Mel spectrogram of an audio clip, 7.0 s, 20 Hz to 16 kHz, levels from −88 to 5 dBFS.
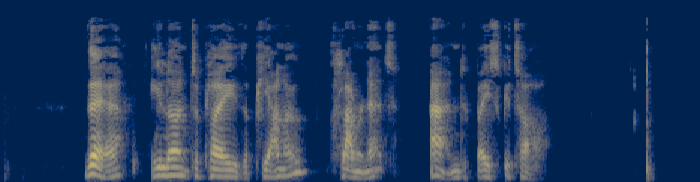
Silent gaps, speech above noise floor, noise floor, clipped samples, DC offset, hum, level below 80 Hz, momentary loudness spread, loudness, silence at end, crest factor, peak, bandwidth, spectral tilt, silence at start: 5.82-6.29 s; 53 dB; -77 dBFS; under 0.1%; under 0.1%; none; -74 dBFS; 20 LU; -24 LUFS; 0.5 s; 24 dB; -2 dBFS; 11.5 kHz; -4 dB/octave; 0.85 s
